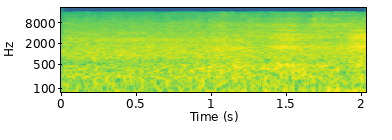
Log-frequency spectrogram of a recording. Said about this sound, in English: And as you can hear, I'm now out of the built-up area of Dyce and just going past this river. And there's a little rapid section down there.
